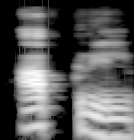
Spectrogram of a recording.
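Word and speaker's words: April: তারপরে এপ্রিল হচ্ছে এপ্রিলের মতোই আপ্রিল বলে এটাকে, কারণ জার্মান ভাষায় একে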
